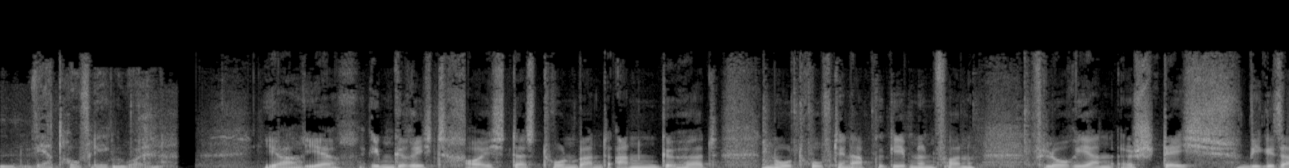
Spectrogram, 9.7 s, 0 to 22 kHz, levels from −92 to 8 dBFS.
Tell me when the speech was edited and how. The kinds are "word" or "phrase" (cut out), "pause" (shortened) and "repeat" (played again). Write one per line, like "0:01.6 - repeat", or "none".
0:02.3 - word
0:03.5 - word
0:05.7 - word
